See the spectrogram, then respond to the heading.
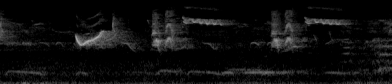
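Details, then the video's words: Springtime song thrush, recorded on a Huawei P30 Pro: one loud upward-swooping whistle, followed by scratchy high chattering and thin squeaky notes, with a soft low wavering tone behind. "Drozd Śpiewak. Wiosenny koncert ptaków."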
